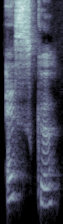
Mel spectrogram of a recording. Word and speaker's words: est-ce que: So, tu es prête becomes est-ce que tu es prête? And it's pronounced est-ce que.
